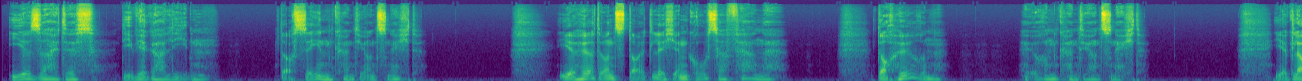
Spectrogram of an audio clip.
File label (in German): traurig, maenner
